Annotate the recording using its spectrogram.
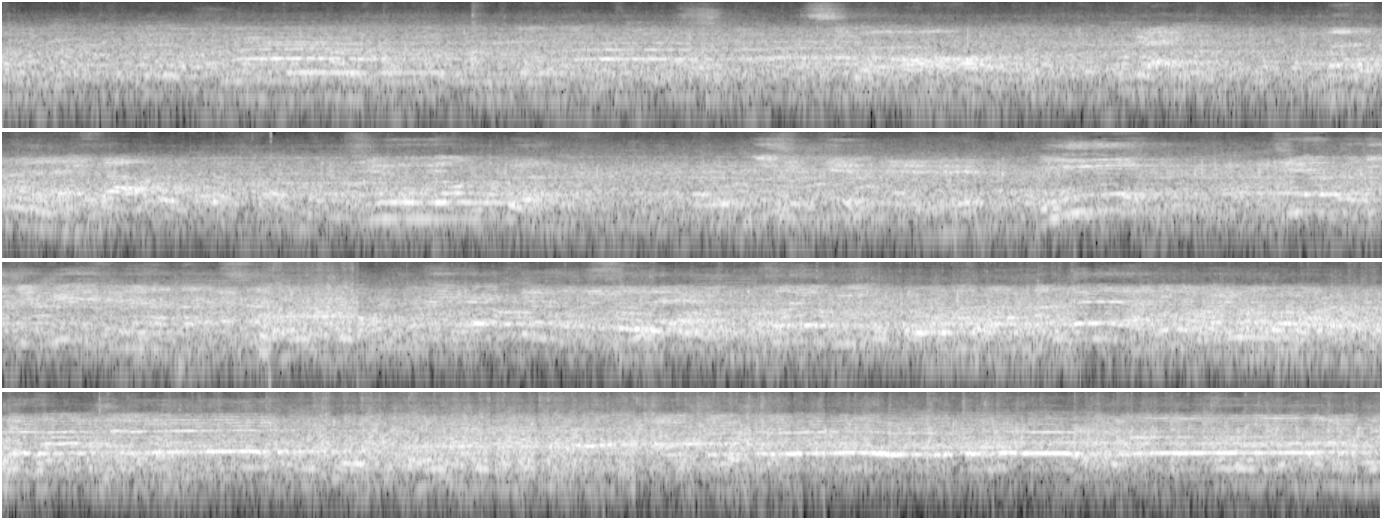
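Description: A crowd murmurs and calls out across a large open stadium.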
